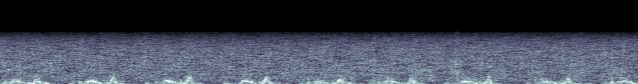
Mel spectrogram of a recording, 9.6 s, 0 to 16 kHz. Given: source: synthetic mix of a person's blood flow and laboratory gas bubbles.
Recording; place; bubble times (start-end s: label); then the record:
Doppler ultrasound of blood flow; precordium
5.57-5.90 s: bubbles
6.14-6.23 s: bubbles
6.28-6.33 s: bubbles
6.43-6.54 s: bubbles
6.75-6.95 s: bubbles
7.23-7.29 s: bubbles
From the record:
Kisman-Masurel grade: 221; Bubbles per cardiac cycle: several, 3 to 8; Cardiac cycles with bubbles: 10 to 50%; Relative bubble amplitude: barely perceptible (0.100 to 0.250); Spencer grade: 2 (many but less than half of the cardiac periods contain bubble signals, singularly or in groups); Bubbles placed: anywhere in the cardiac cycle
